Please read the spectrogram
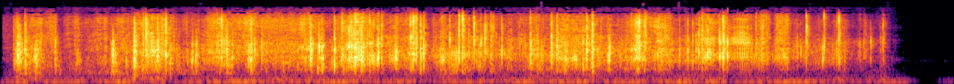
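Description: Busy rustling and crinkling of papers and files being sorted through on the top shelf of a cupboard as someone searches for a file, a steady stream of crisp, dry crackles lasting about six seconds and then stopping. No one speaks.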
